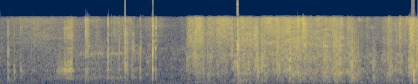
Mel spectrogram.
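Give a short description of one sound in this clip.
A foam mat scrapes and rustles against cardboard.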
